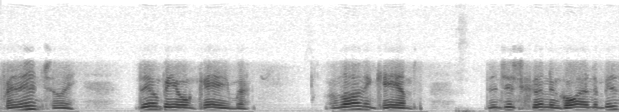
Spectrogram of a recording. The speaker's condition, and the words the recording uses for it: ALS (motor neuron disease). You can tell my voice is getting softer.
